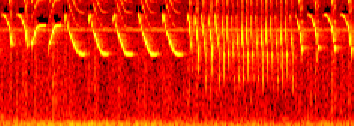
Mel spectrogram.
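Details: Loudly singing canary with long-breath, rapid-fire song: a series of clear descending whistled slurs, then quick buzzy high trills repeated several times a second.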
